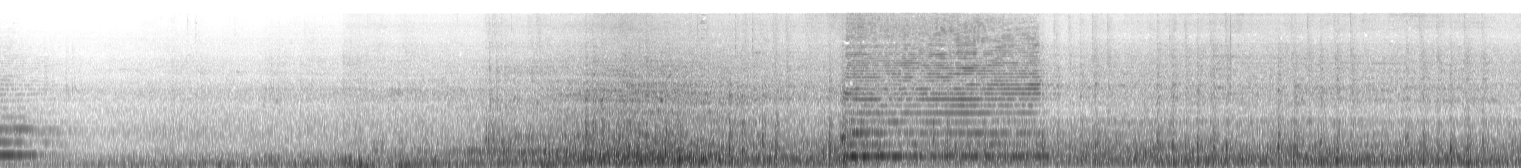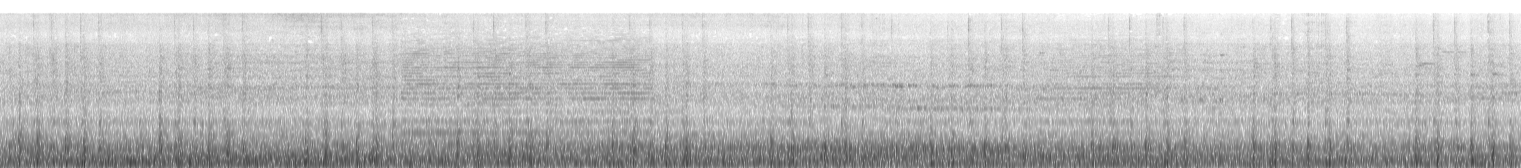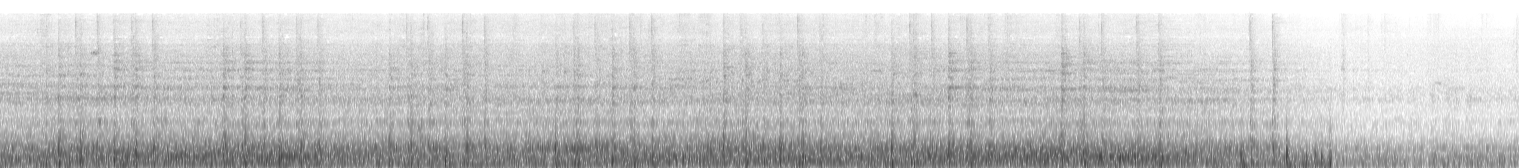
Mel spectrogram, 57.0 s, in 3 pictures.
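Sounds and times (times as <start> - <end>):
train horn: 0.0 - 1.1, 10.5 - 13.3, 24.0 - 27.4
passenger train rumble: 0.0 - 57.0.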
